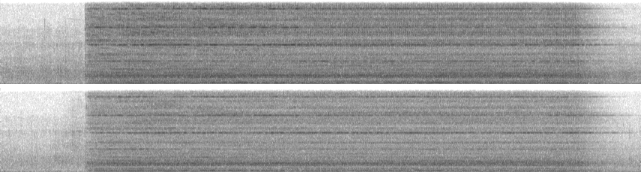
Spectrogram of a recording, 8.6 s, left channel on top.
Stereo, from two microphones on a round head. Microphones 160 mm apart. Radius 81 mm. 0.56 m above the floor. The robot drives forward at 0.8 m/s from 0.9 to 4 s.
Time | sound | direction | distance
1.1 | an alarm clock | 65° left (ahead or behind) | 3 m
